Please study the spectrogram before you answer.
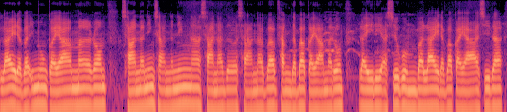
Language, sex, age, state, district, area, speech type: Manipuri, male, 18-30, Manipur, Tengnoupal, rural, spontaneous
